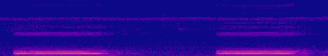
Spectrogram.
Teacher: chữ o ta không đọc o mà phải đọc là ô Nếu đọc o sẽ sai đọc là ô môi tròn này ô ô đọc lại này ô rồi chữ này nhớ nha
